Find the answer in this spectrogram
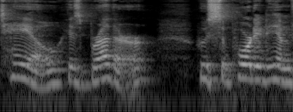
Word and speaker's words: Theo: And then there's, well, it looks like Theo, but I guess it's pronounced Teo, his brother, who supported him financially and emotionally his whole life.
